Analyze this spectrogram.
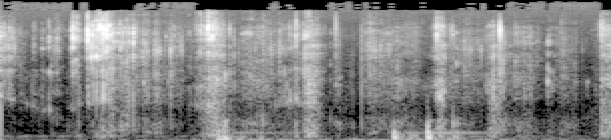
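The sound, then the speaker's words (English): Crunching and chewing on a crisp, oily, pita-chip-like snack: several sharp, uneven crunches at an irregular pace, fairly faint, with no talk. “Kind of just tastes like a pita chip. A lot of oil.”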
